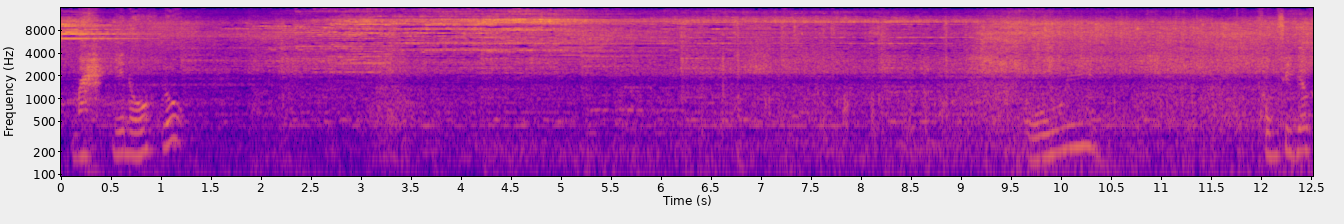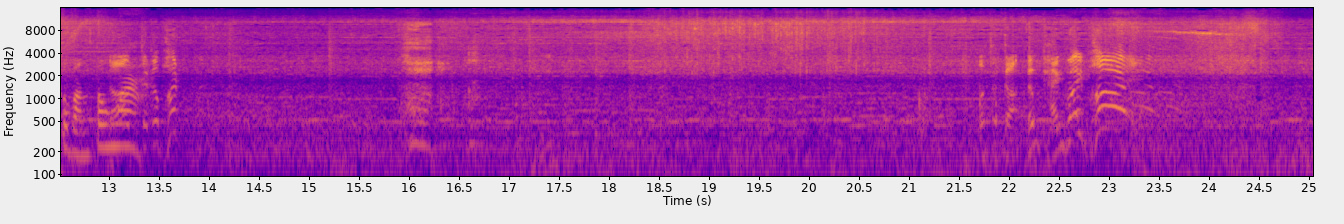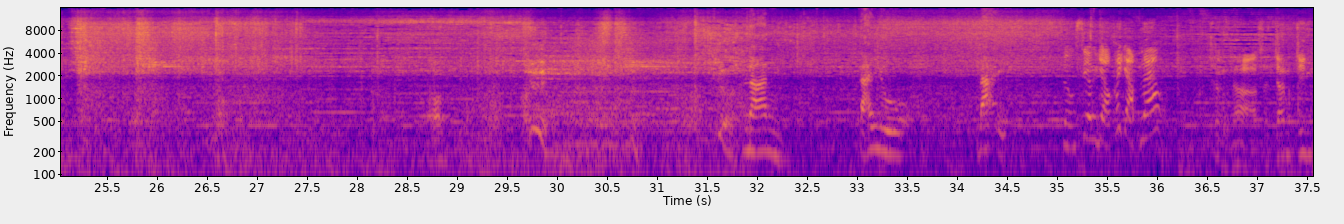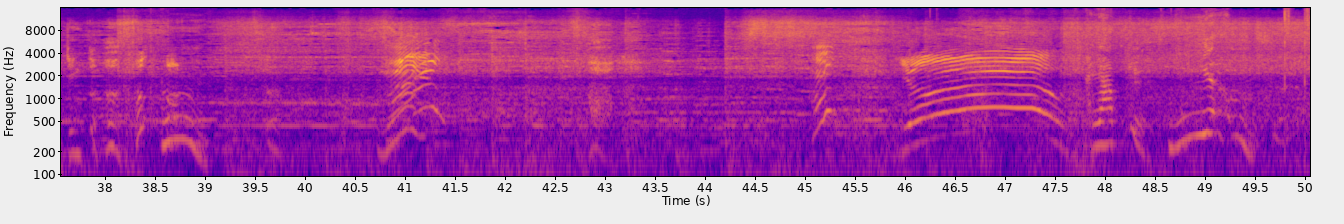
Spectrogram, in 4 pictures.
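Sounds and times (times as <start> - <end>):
fight soundtrack music: 0.0 - 50.0.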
